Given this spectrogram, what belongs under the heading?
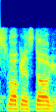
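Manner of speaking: ordinary talk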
